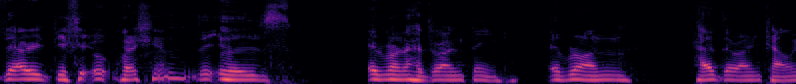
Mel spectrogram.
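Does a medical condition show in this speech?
Yes: cerebral palsy.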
